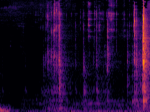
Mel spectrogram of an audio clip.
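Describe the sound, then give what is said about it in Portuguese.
A brief pause, then metallic rattling and scraping, like a key working in a lock, ending in a sharp, bright click as the lock gives. “Ouvi a chave virar e logo sua forma enorme atravessou a porta.”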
